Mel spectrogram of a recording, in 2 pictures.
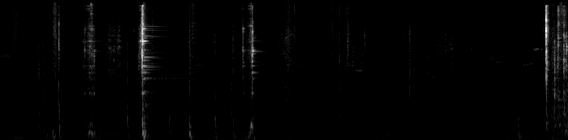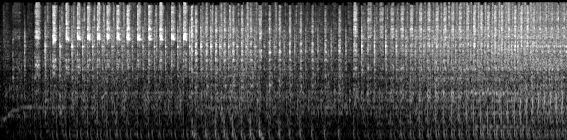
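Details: Older Yamaha single-cylinder golf cart after fuel system overhaul and no-spark repair, with choke as fuel reaches carburetor: scattered handling taps, then it catches and settles into a fast, steady chug about two hundred beats a minute; normal running.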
